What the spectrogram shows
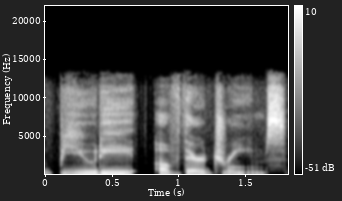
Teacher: You really captured the rising intonation on dreams.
